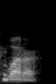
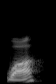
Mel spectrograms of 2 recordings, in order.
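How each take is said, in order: First: The word is said with both syllables in full. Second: The word is mumbled and clipped to one syllable.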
